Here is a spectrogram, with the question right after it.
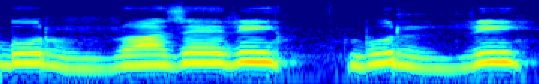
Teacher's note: را باریک ہوگی، را کے نیچے زیر آ رہا ہے تو یہ را باریک پڑھی جائے گی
